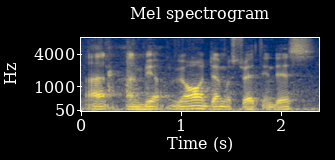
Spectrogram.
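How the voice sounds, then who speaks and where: A man with a Norwegian accent giving a conference presentation as a project manager, often halting to restart and repeat words. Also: sits low, level tone, vocal fry, slight background noise. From Norway.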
